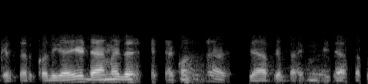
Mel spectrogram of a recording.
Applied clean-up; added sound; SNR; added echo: none; none; none; none.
